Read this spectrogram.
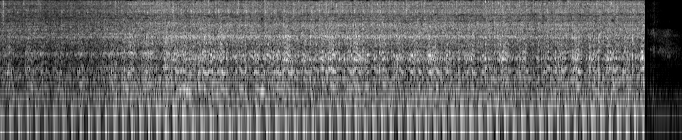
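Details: Italika motorcycle idling, buzzing rattle only when a gear is engaged, fine in neutral; customer told it was clutch plates, but cause is a worn bushing in the transmission gears.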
